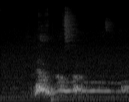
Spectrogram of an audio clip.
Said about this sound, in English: What is that dog barking at? No, what are you barking at out there?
